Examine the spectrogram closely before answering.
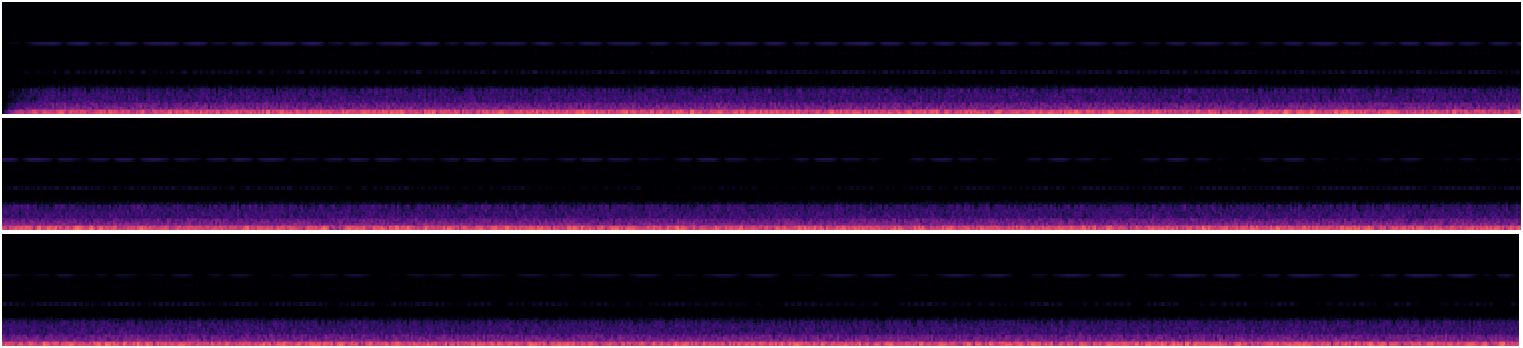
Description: Drone Spaceship, Interior, Hallway, Power, Source, Flutter, Scifi; High, Pitch, Ring, Science Fiction; Spacecraft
